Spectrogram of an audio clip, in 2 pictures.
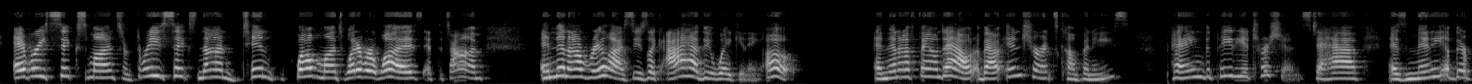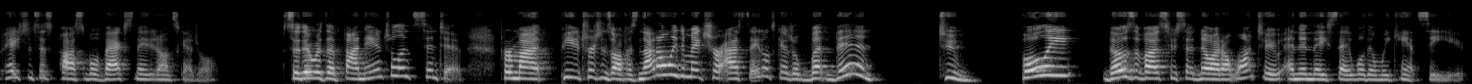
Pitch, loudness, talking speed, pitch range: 290 Hz, -22 LUFS, 190 wpm, 250-350 Hz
